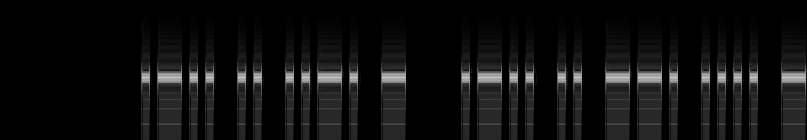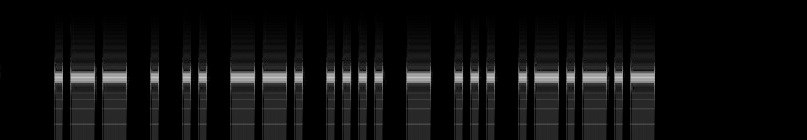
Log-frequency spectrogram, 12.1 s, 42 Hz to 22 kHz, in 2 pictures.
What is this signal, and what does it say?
Morse code, heard as a keyed tone, about 21 wpm, 700 Hz. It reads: LIFT LIGHT WEIGHTS.
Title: Easy Sentences with Hints - 20wpm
